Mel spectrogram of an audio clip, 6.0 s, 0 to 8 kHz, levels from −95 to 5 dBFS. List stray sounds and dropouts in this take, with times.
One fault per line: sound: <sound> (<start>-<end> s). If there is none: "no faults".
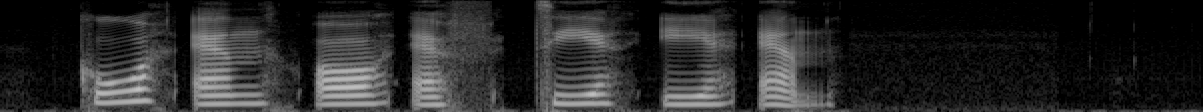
no faults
